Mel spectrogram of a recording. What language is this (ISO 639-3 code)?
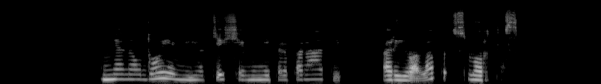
lit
